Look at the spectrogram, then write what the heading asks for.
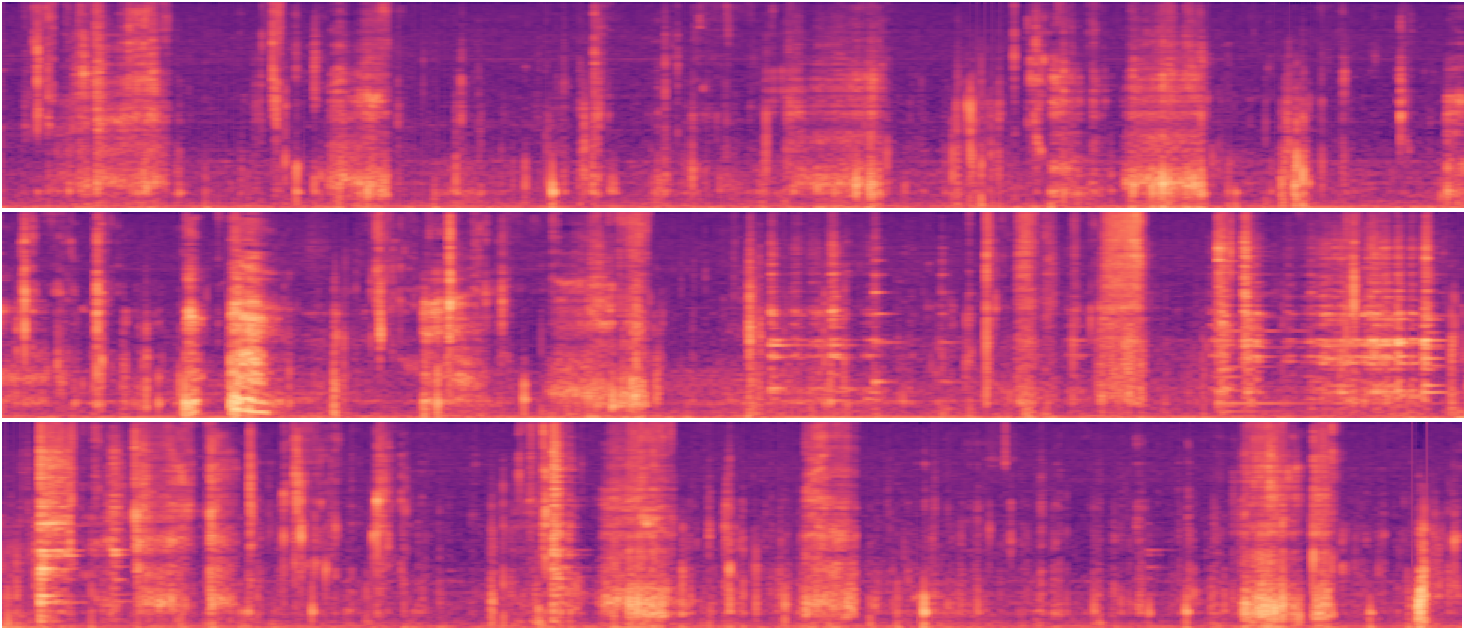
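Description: A person eating: chewing and biting soft hard-boiled eggs and sipping spicy broth from a spoon, with many short wet mouth clicks and smacks.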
